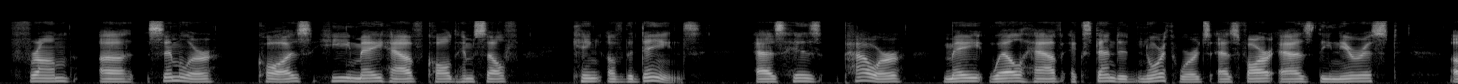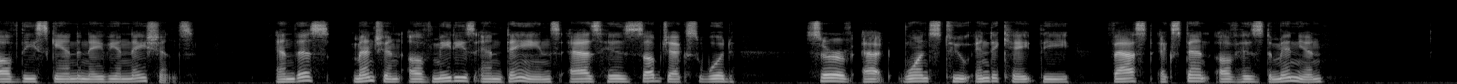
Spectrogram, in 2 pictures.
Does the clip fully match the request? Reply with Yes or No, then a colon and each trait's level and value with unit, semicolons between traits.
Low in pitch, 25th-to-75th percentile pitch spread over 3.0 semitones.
No: low, 130 Hz; narrow, 2.5 semitones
